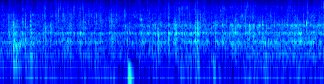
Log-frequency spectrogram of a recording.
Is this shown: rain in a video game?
no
